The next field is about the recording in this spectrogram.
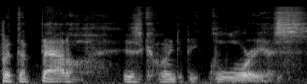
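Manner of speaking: deep rumbling dragon voice. Game master voicing a dragon answering the party on a battlefield, rumbling dragon voice. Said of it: "he rumbles and he goes".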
